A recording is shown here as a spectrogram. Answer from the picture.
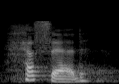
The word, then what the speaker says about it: hesed: The root of this word is pronounced hesed with a little kind of a roll in the back of your throat. Hesed. I can't do it.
